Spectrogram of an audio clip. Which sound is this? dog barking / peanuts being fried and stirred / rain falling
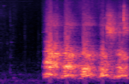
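dog barking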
